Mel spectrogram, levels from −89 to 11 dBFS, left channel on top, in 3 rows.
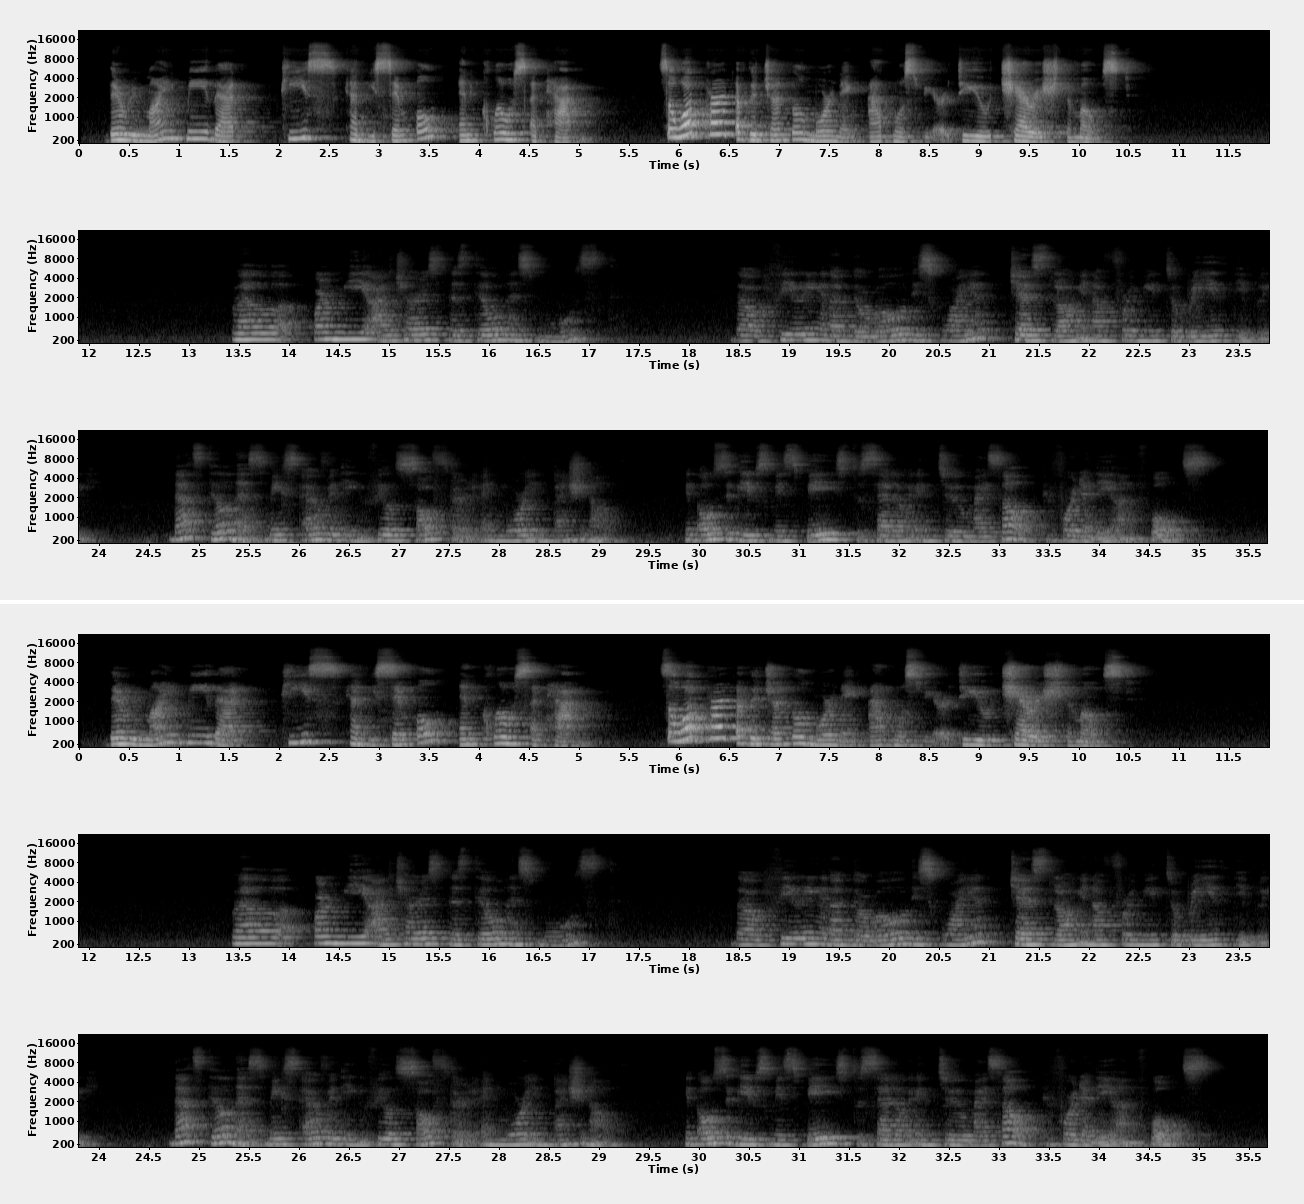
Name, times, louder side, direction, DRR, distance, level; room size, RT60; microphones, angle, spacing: voice 1, 0.3-1.6 2.0-5.1 5.8-10.4, left 4 dB, 70° left, 7 dB, 0.3 m, -29 dB
voice 2, 13.4-14.0 14.2-16.9 18.4-20.9 21.2-23.9 24.7-29.2 30.0-35.0, equal, 5° left, -7 dB, 1.4 m, -36 dB
4.0 x 3.1 x 4.1 m, 0.75 s
head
